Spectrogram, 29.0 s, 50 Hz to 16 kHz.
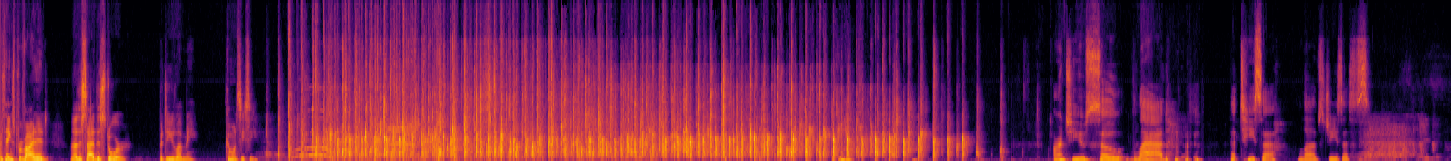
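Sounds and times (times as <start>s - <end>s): audience clapping: 5.3s - 20.2s.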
